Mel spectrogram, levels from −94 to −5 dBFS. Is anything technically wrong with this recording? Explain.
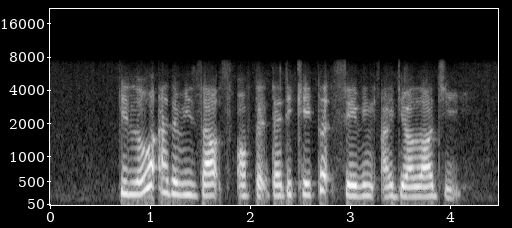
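Yes. Throughout, the speech passes through the AMR wideband (HD Voice) codec at one of its two lowest rates, likely 8.85 kbit/s, leaving plainly audible rough, raspy distortion.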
